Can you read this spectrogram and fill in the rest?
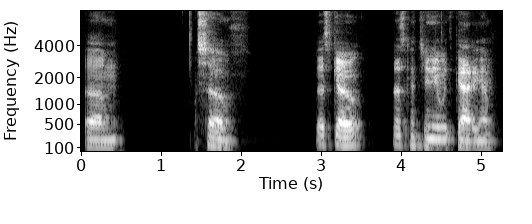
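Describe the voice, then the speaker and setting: A man from Finland hosting a casual chat, talking in a halting way full of restarts and filler sounds. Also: lowish voice, fairly bright tone. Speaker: host.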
